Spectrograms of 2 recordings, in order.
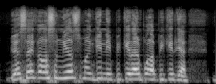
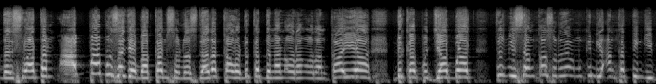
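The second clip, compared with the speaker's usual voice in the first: full force preaching; 6 semitones higher, 9 dB louder than usual. Acted.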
